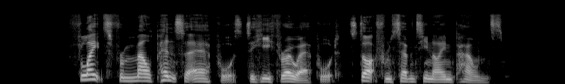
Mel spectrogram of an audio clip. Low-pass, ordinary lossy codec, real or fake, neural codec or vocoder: 10.8 kHz; none; real; none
